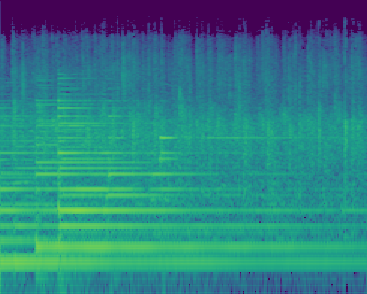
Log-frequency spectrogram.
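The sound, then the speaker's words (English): A church crowd at a Monday night service claps steadily for about five seconds, giving themselves a hand for being in church, a dense patter of hands spread over sustained, held chords from a keyboard or organ, with no one speaking. “Why don't you give yourself a hand for being in church?”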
